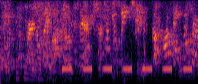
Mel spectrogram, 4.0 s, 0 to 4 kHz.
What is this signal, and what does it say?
Congestion tone (425 Hz), with speech.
